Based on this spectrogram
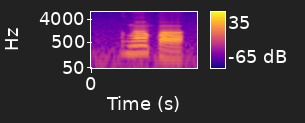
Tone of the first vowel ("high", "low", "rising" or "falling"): high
